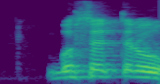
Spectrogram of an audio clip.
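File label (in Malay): "berseteru", Malay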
